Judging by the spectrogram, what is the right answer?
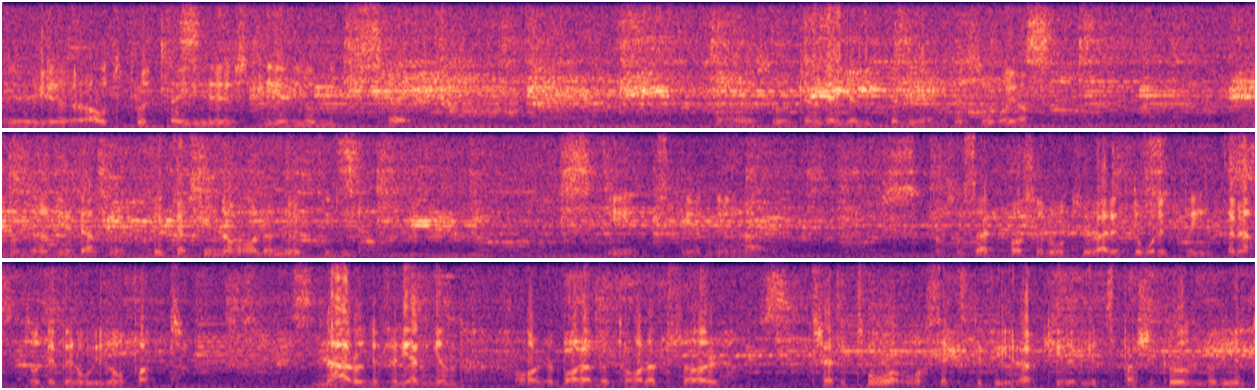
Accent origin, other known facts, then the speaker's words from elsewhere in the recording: Gothenburg, Västra Götaland County, Sweden; Och jag är som sagt från Kärtedala i Göteborg.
